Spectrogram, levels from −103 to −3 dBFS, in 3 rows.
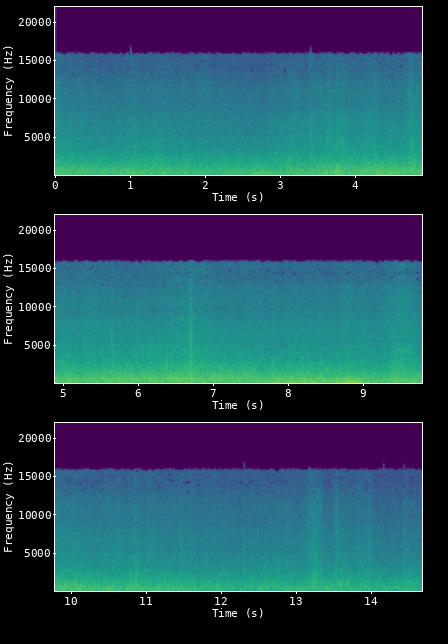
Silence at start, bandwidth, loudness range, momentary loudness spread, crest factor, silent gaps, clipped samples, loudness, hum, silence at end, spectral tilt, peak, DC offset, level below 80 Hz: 0 s; 16 kHz; 7 LU; 9 LU; 20 dB; none; under 0.1%; -27 LUFS; none; 0 s; -4.5 dB/octave; -8 dBFS; under 0.1%; -42 dBFS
